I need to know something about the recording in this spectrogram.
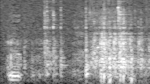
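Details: New longtail mud motor small gas engine during break-in, with choke and throttle set: quick recoil-starter pulls with no firing. It cranks but won't start, and the owner thinks the fuel line was off.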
